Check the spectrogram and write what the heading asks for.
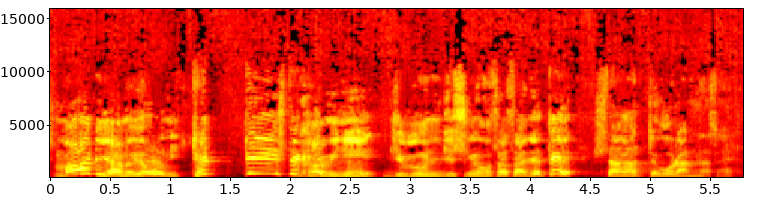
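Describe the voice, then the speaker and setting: A male preacher whose husky voice swings widely up and down as he talks. He delivers his sermon in a chatty, joking way. He keeps tagging his points with a questioning "ne" for the congregation. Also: sits high, very animated, moderate pace, a little mellow. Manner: chatty and humorous, often adds a questioning "ne"; asks the listeners questions.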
